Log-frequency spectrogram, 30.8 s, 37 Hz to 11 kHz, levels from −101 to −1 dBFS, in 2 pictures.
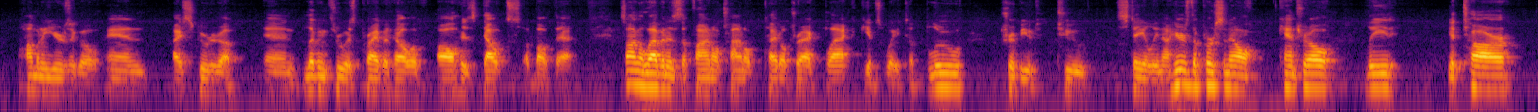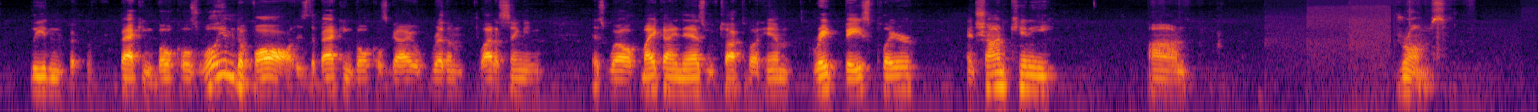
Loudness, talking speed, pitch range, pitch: -25 LUFS, 145 wpm, 105-125 Hz, 115 Hz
